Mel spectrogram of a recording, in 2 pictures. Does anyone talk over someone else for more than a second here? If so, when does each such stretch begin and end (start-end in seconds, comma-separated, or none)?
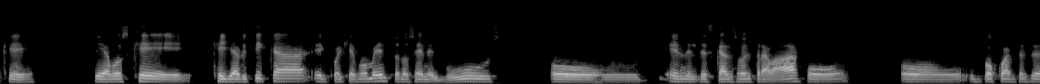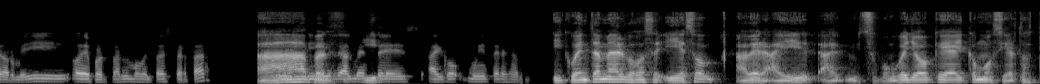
13.1-14.4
